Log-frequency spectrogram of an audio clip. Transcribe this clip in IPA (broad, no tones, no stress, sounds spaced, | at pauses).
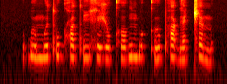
ɓ ɯ m ɯ tʼ u ɡ ħ ɤ tʼ i x e ʒ o kʰ ɤ ɡ m b ɤ kʼ ɯ pʰ a ɡ ɛ ǁ ɛ m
